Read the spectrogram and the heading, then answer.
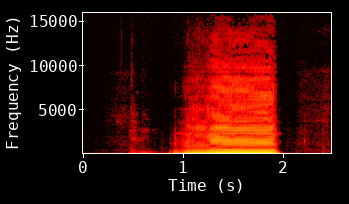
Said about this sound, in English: Oh. I forgot. You don't just blow into a kazoo. You have to hum. Let me try this sucker out.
